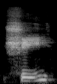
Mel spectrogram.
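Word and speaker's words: sídhe: worshiped the she now in irish that's s-i-d-e and that is spelled to various number of ways that's my father d s i for the d-h-e etc pronounced she s-h-e-e i.e the earth gods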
